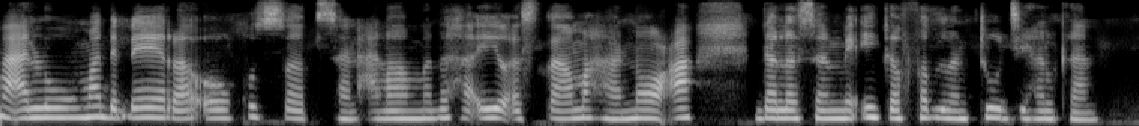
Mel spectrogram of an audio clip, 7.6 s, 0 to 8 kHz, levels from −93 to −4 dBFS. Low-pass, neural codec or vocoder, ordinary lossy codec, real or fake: none; codec, 16 kHz, 2 kbps, X-Codec, HuBERT features, trained on balanced general audio; none; fake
